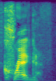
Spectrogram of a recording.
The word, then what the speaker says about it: Craig: It's Craig. – Craig Bird. Jeez. Sorry, Craig. I don't know why I said Greg. – Or Craig if Bird. If you pronounce it the British way, because it's an I, Craig.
